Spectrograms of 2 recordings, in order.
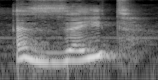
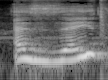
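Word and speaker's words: الزيت: So we have the first word, az-zayt, az-zayt, az-zayt, which means the oil.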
